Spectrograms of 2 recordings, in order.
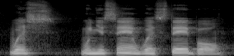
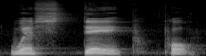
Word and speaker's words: Weshdepo: Okay, when you're saying Westebo, you really should be pronouncing it Weshdepo, Weshdepo, Weshdepo, Weshdepo.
